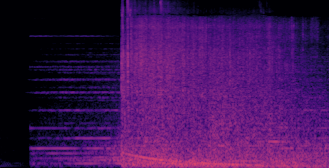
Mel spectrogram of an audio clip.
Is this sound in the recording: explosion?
yes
